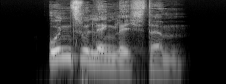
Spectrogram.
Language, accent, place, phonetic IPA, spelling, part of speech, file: German, Germany, Berlin, [ˈʊnt͡suˌlɛŋlɪçstəm], unzulänglichstem, adjective, De-unzulänglichstem.ogg
- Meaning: strong dative masculine/neuter singular superlative degree of unzulänglich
